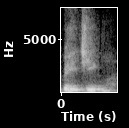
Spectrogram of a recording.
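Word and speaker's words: Beijing: আবার যদি উচ্চারণ করি বেইজিং, বেইজিং, তখন কিন্তু আবার জি উচ্চারণ হয়ে যাচ্ছে।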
